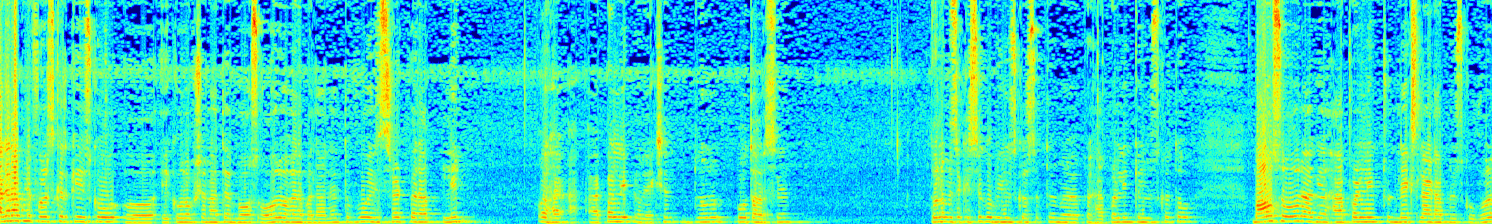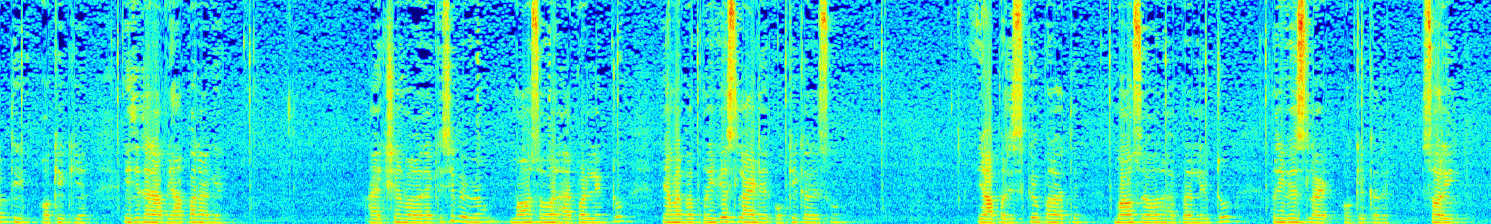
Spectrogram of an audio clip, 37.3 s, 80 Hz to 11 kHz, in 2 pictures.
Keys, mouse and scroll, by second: 0.9-4.9 drag, 4.9 click, 13.9 click, 19.0 click.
